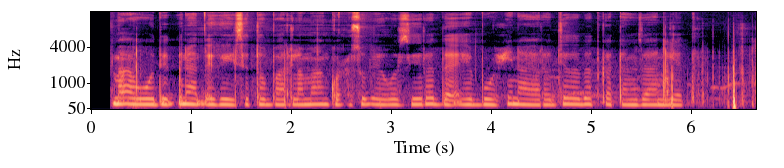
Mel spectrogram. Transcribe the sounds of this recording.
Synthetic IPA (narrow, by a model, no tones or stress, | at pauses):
mɐʔɐwɔːðɪd̪ɪnaːd̪ɖɛɣɛjsɐt̪ʰɔbaːrlɐmaːŋkʰɐʕʊsʊbɛːwɐsiːɾɐðɐɛːbuːħɪnaːjɐrɐd͡ʒɐðɐd̪ɐd̪kʰɐt̪ʰɐnsaːnɪjɐd̪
